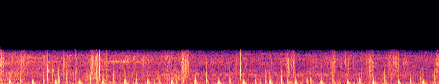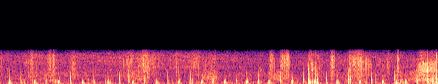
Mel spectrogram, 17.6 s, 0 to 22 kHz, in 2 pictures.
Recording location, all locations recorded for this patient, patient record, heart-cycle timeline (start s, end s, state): mitral valve (MV)
aortic valve (AV)+mitral valve (MV)
#Age: Child
#Sex: Female
#Height: 70.0 cm
#Weight: 8.1 kg
#Pregnancy status: False
#Murmur: Absent
#Murmur locations: nan
#Most audible location: nan
#Systolic murmur timing: nan
#Systolic murmur shape: nan
#Systolic murmur grading: nan
#Systolic murmur pitch: nan
#Systolic murmur quality: nan
#Diastolic murmur timing: nan
#Diastolic murmur shape: nan
#Diastolic murmur grading: nan
#Diastolic murmur pitch: nan
#Diastolic murmur quality: nan
#Outcome: Normal
#Campaign: 2015 screening campaign
0.00	2.76	unannotated
2.76	2.92	diastole
2.92	3.04	S1
3.04	3.16	systole
3.16	3.24	S2
3.24	3.40	diastole
3.40	3.52	S1
3.52	3.64	systole
3.64	3.72	S2
3.72	3.88	diastole
3.88	3.98	S1
3.98	4.10	systole
4.10	4.18	S2
4.18	4.34	diastole
4.34	4.44	S1
4.44	4.57	systole
4.57	4.66	S2
4.66	4.84	diastole
4.84	4.94	S1
4.94	5.07	systole
5.07	5.16	S2
5.16	5.38	diastole
5.38	5.46	S1
5.46	5.60	systole
5.60	5.70	S2
5.70	5.87	diastole
5.87	5.95	S1
5.95	6.11	systole
6.11	6.18	S2
6.18	6.38	diastole
6.38	6.48	S1
6.48	6.62	systole
6.62	6.72	S2
6.72	6.92	diastole
6.92	7.02	S1
7.02	7.15	systole
7.15	7.24	S2
7.24	7.42	diastole
7.42	7.54	S1
7.54	7.65	systole
7.65	7.76	S2
7.76	7.91	diastole
7.91	8.04	S1
8.04	8.16	systole
8.16	8.28	S2
8.28	8.41	diastole
8.41	8.52	S1
8.52	8.65	systole
8.65	8.76	S2
8.76	8.92	diastole
8.92	9.04	S1
9.04	9.16	systole
9.16	9.28	S2
9.28	9.44	diastole
9.44	9.52	S1
9.52	9.66	systole
9.66	9.76	S2
9.76	9.92	diastole
9.92	10.02	S1
10.02	10.15	systole
10.15	10.24	S2
10.24	10.38	diastole
10.38	10.50	S1
10.50	10.62	systole
10.62	10.72	S2
10.72	10.89	diastole
10.89	11.02	S1
11.02	11.13	systole
11.13	11.24	S2
11.24	11.40	diastole
11.40	11.50	S1
11.50	11.62	systole
11.62	11.71	S2
11.71	11.87	diastole
11.87	11.95	S1
11.95	12.10	systole
12.10	12.20	S2
12.20	12.32	diastole
12.32	12.44	S1
12.44	12.56	systole
12.56	12.66	S2
12.66	12.78	diastole
12.78	12.88	S1
12.88	13.00	systole
13.00	13.10	S2
13.10	13.22	diastole
13.22	13.33	S1
13.33	13.47	systole
13.47	13.56	S2
13.56	13.68	diastole
13.68	13.80	S1
13.80	13.92	systole
13.92	14.02	S2
14.02	14.13	diastole
14.13	17.55	unannotated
